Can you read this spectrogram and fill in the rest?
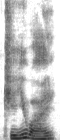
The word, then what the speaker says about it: GUI: GUI stands for Graphical User Interface, GUI. Uh, most people pronounce it GUI, like a GUI chocolate chip cookie, for example.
